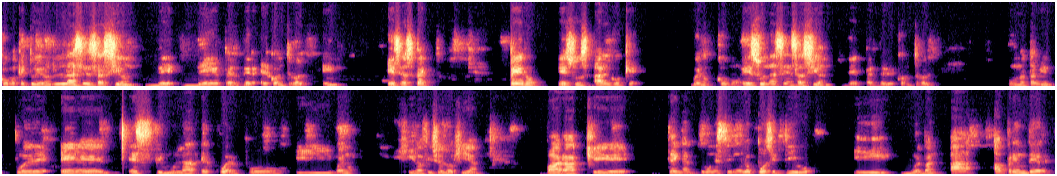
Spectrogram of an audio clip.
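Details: Adult man who stutters, in a support group for people who stutter; he describes complete blocks and considers it incurable but manageable with ongoing work; stuttering.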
